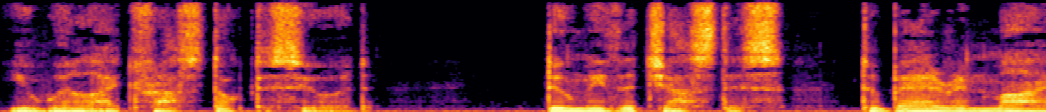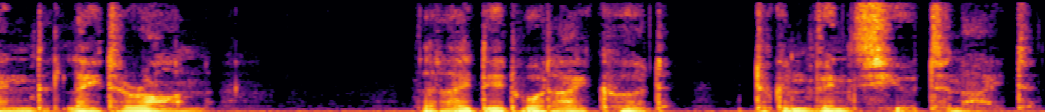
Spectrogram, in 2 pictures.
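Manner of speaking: soft, slow whisper; quiet whisper. A narrator's reading. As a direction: breathe it as a warning, barely voiced. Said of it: "he said to me in a quiet voice".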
